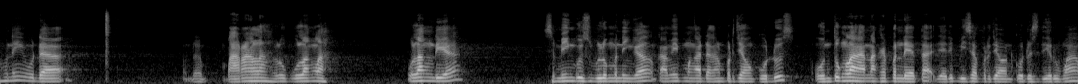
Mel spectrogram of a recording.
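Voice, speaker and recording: A man's voice: medium pitch, a bit bright, in a large hall. A male pastor giving a sermon and telling a personal story in an emotional, conversational way, speaking straight to the congregation. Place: worship hall.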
